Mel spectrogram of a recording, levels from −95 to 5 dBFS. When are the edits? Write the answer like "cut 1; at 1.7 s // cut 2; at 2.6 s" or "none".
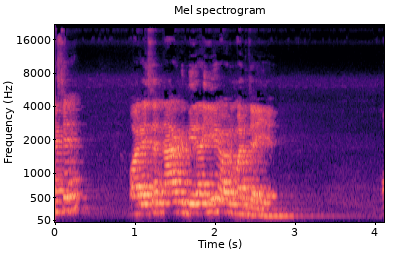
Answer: none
